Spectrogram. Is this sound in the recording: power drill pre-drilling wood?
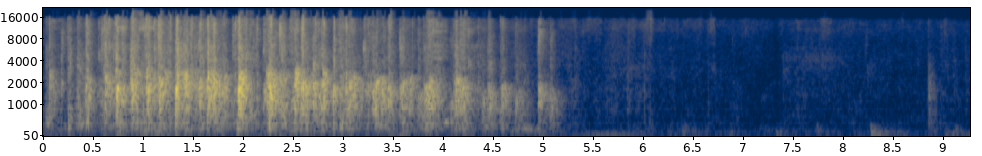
no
